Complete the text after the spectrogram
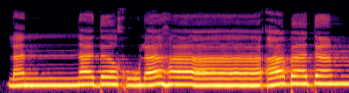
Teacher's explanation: Di mana mad tabi'inya adalah alif sebelumnya fathah pada kata nadkhulaha, sedangkan hamzahnya a pada kata abadam. Maka ha panjang boleh 4 boleh 5 harokat. · Maka bunyi tanwinnya dimasukkan ke mim. Abadam bunyi m dan tahan bunyi m-nya, dengungkan. Abadam ma hukumnya mad tabi'i zahiri karena ada alif didahului baris fathah. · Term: idgham bi gunnah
